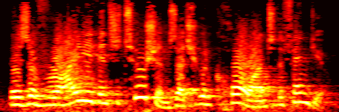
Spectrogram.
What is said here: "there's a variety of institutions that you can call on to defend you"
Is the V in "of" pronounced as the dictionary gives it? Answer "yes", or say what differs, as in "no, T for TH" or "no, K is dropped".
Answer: yes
